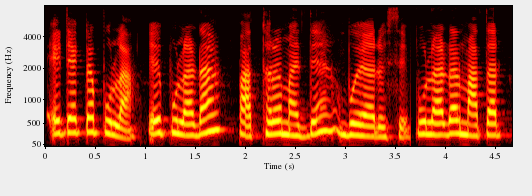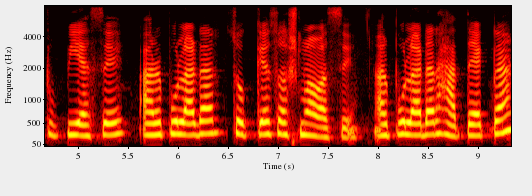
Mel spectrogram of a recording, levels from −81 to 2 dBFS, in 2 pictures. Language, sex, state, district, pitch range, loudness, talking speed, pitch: Bengali, female, West Bengal, Kolkata, 240-275 Hz, -21 LUFS, 140 wpm, 255 Hz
